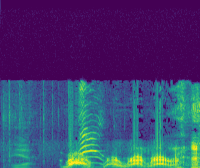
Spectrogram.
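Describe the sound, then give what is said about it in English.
A person imitates a bulldog growl, a loud, rough vocal rumble that rises and falls in several quick pulses after a brief voiced sound at the start. “Give us a bulldog.”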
